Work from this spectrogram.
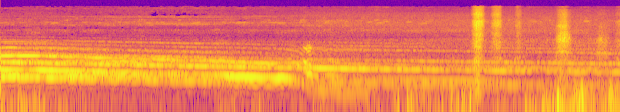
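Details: Freckles, a pet dog who about once a month acts like a howling hound dog, gives a long, sustained, slowly falling howl rich in overtones. Her voice breaks midway, then drops into softer, lower tones, with a few sharp clicks near the end.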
